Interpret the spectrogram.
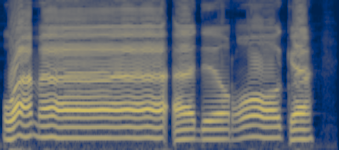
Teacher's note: Rohnya tebal, 2 harakat mad tabi'i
